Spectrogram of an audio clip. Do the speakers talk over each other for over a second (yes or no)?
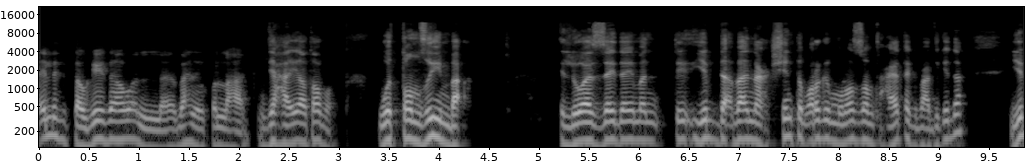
no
